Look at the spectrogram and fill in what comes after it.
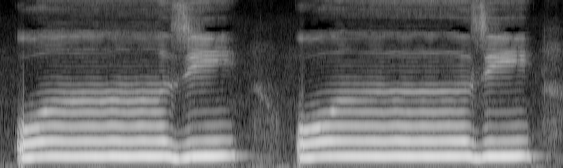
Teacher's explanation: Namanya ikhfa hakiki ausat karena nun sukun bertemu dengan salah satu huruf ikhfa hakiki ausat. Dibacanya disamarkan disertai dengan ghunnah tiga harakat.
